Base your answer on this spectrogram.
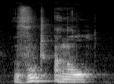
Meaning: caltrop
- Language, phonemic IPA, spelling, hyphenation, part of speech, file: Dutch, /ˈvutˌɑ.ŋəl/, voetangel, voet‧an‧gel, noun, Nl-voetangel.ogg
